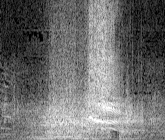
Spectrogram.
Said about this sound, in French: Ah ! Et il a été renversé par une voiture.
